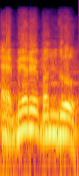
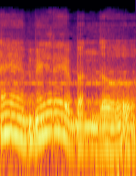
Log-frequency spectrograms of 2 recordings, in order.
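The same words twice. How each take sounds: First: It is said in a plain, cold tone. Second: It is said in a warm, tender tone. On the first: The speaker calls it wrong. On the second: The speaker calls it right.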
